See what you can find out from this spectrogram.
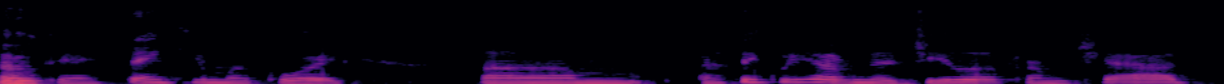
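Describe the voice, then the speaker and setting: A woman's voice: fairly high pitch, level tone, creaky, lo-fi sound, very noisy. A woman moderating an online meeting, calling on participants by name and moving things along. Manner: brisk, calls on participants by name.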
